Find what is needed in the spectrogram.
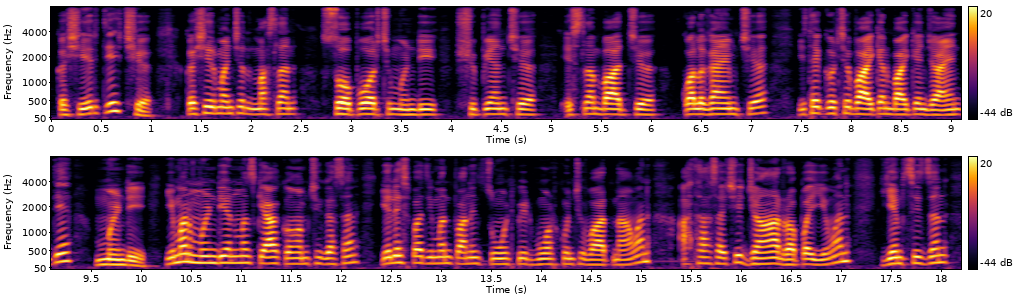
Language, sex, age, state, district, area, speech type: Kashmiri, male, 18-30, Jammu and Kashmir, Anantnag, rural, spontaneous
